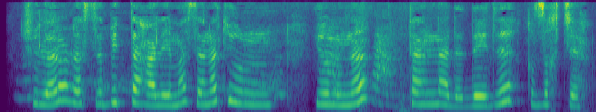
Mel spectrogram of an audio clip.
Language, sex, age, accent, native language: Uzbek, female, under 19, Namangan, Uzbek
